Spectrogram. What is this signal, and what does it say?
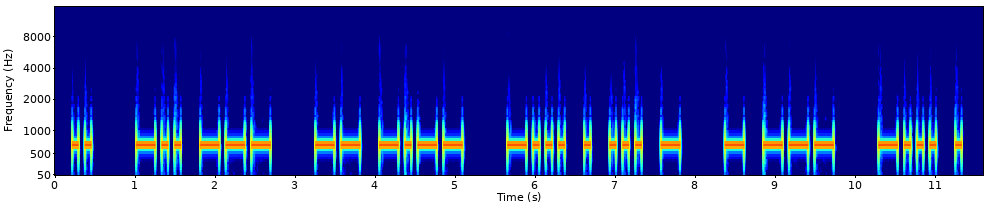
Morse code, heard as a keyed tone, about 14 wpm, 700 Hz. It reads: I DO MY BEST TO BE
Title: Sentences from Top 1000 Words - Review Part 6 - 15wpm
